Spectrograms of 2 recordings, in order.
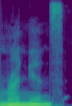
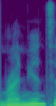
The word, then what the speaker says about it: Runyons: Runyons, spelled like onion, but with R-U.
